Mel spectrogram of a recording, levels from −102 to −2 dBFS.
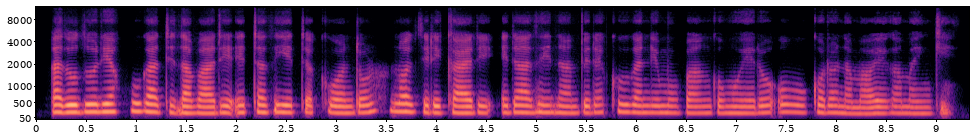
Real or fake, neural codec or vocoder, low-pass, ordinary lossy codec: fake; codec, 24 kHz, 0.5 kbps, DualCodec; none; none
